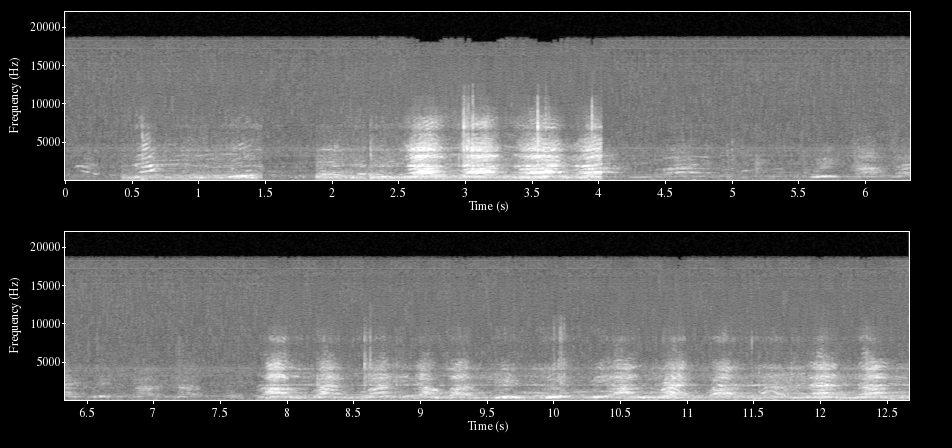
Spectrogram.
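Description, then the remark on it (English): A large football stadium crowd, picked up by a crowd mic, roars and chants in waves before a second-half kickoff is re-kicked after an offsides penalty, swelling loudly, dipping briefly, then surging again with rhythmic bursts of shouting over a steady wash of voices. “Get the uh, world famous crowd mic going here.”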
